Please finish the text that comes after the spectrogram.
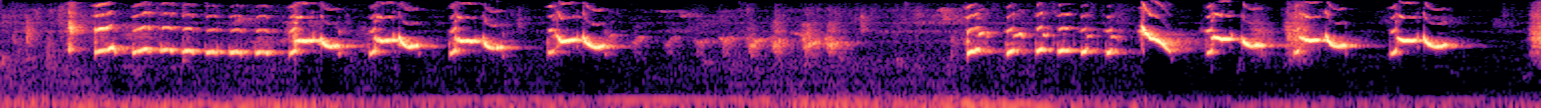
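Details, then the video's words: Caged Orange-headed Thrush in North Bali sings two long phrases of repeated, clear, slurred whistles, each note dipping then rising, delivered in steady rhythm with a short gap between, against a low background hum. "Super Kicauan ANIS MERAH Gacor"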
